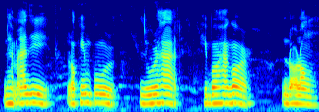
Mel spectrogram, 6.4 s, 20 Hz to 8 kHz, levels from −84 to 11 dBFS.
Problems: background sounds at intervals, background conversations at intervals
